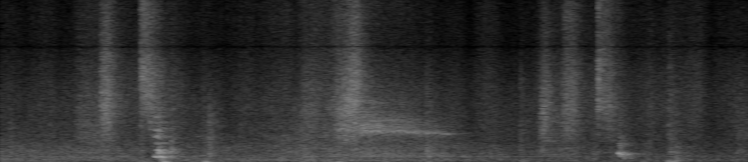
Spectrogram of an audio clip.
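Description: A man breathes out sharply with effort.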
